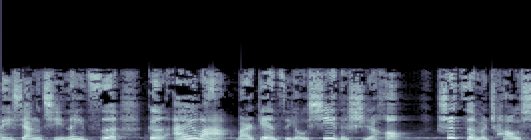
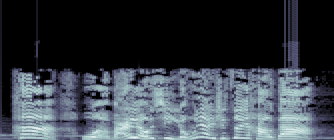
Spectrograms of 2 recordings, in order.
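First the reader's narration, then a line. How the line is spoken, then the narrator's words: Loud shout. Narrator (Chinese): 他大声喊道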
